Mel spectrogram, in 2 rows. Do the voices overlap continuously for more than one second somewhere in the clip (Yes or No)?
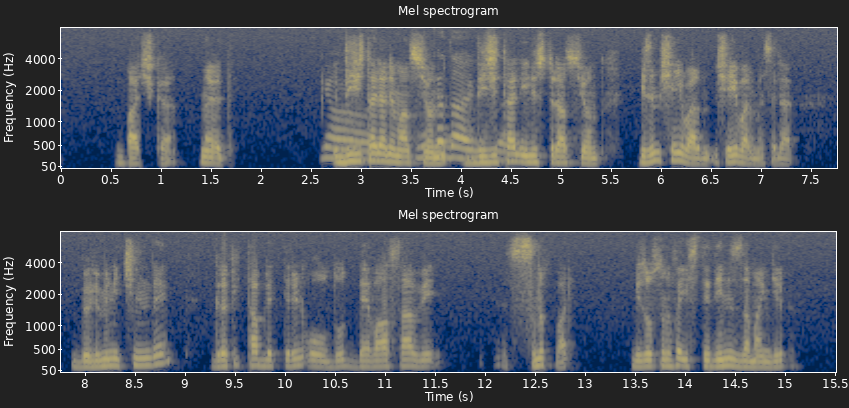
Yes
